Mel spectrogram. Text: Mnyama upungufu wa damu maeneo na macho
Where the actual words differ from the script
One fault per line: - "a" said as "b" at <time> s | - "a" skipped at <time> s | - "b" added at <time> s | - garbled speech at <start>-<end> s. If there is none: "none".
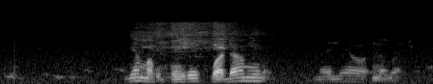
none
